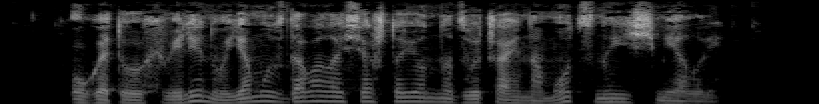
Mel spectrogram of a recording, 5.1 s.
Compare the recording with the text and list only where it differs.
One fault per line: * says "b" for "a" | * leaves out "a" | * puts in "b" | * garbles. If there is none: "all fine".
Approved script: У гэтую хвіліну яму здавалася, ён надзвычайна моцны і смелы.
* puts in "што"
